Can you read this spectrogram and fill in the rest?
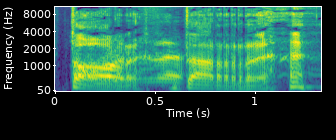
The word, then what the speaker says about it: Thor: Thor.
